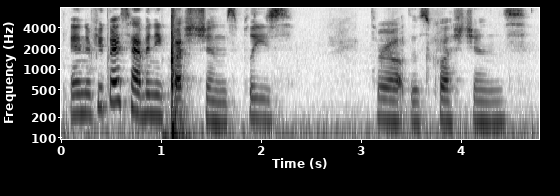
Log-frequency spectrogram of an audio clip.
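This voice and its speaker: A woman talks at a fairly slow pace in a space with audible room echo. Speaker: ceramics teacher. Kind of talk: tutorial.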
